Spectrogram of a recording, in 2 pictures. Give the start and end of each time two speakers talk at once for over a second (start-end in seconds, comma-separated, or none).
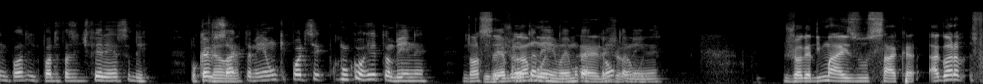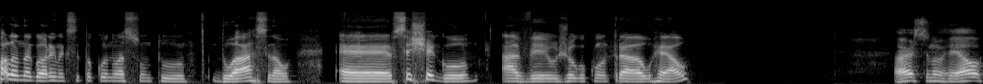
4.8-6.6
